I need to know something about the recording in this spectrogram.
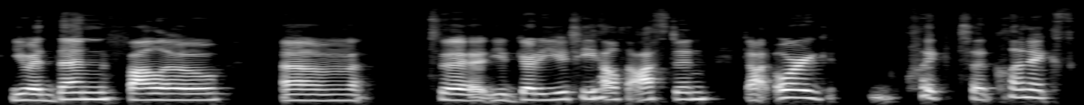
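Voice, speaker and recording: A woman's voice: fairly low pitch, gravelly, a bit bright. A woman hosting a podcast in a casual, conversational interview style. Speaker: podcast host.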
